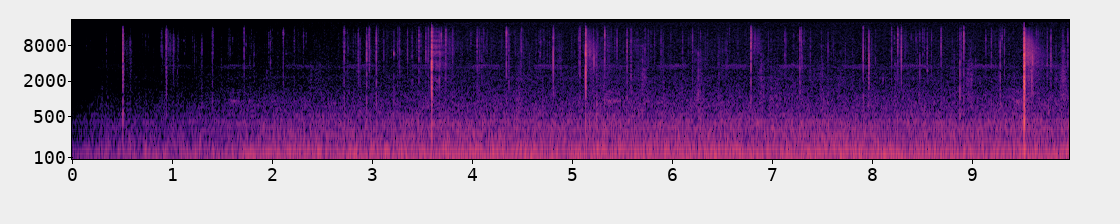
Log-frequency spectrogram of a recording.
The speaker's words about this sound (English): Crackling just, fireplaces. Like, lead it off into crackling fireplace sounds right there. Take a moment. Be by the fire.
